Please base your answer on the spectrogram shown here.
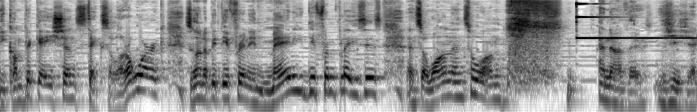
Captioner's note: sniff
